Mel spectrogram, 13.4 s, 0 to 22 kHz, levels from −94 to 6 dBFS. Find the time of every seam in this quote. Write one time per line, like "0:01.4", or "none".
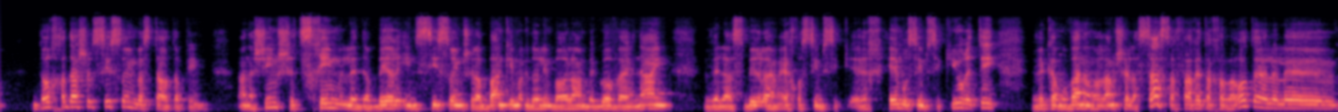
none

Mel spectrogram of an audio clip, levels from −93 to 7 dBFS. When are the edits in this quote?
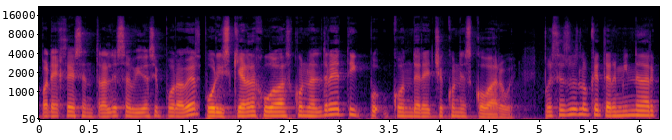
0:01.6
0:04.9

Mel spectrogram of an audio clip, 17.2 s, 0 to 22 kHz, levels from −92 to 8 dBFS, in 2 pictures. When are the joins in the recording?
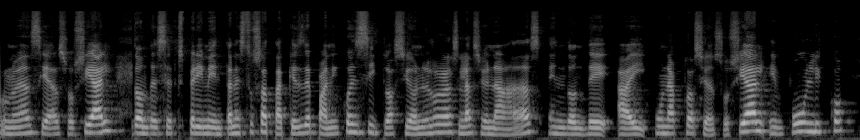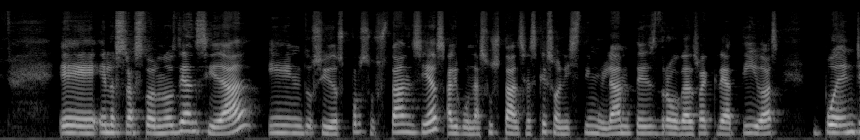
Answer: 0:01.3
0:13.0

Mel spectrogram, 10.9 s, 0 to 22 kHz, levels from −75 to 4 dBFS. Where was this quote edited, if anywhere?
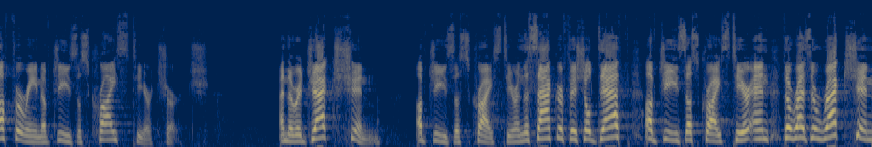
none

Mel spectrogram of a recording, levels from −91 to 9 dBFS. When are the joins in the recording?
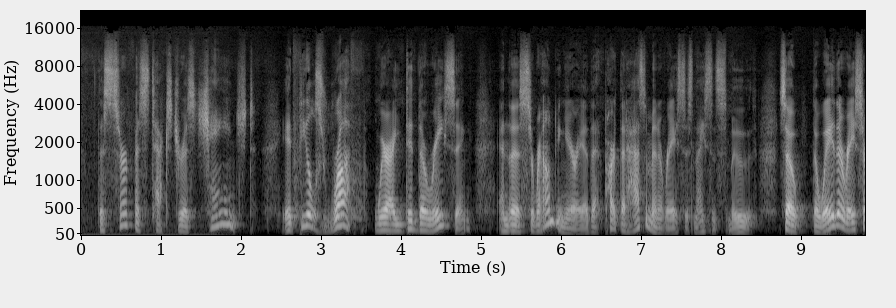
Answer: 0:05.1

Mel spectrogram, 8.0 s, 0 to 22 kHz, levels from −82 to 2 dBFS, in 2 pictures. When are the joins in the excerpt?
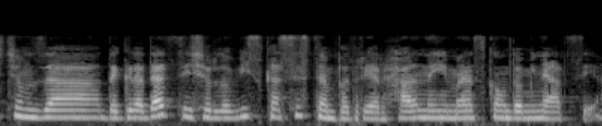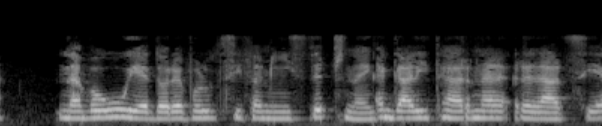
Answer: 0:06.5

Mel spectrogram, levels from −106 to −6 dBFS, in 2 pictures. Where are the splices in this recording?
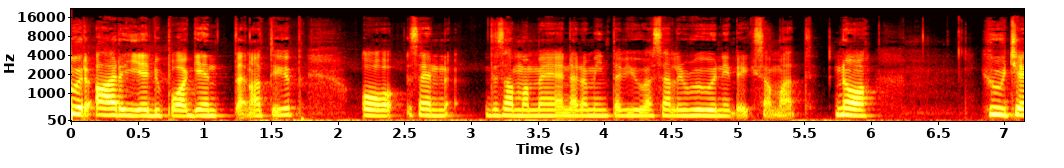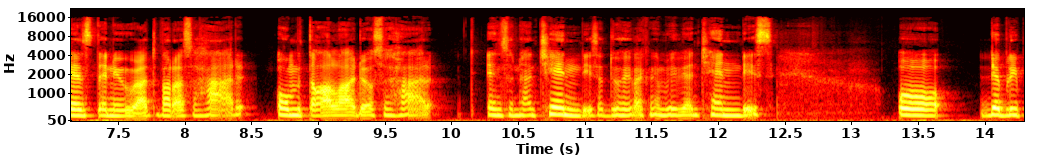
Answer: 0:08.5

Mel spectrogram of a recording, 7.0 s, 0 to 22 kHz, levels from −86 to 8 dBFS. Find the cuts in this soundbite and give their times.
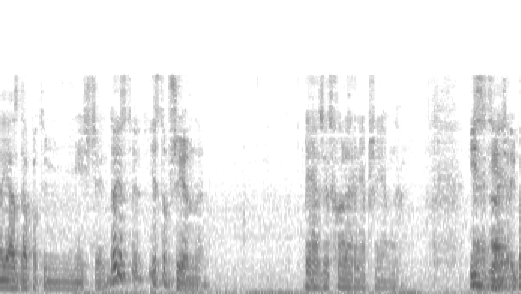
none

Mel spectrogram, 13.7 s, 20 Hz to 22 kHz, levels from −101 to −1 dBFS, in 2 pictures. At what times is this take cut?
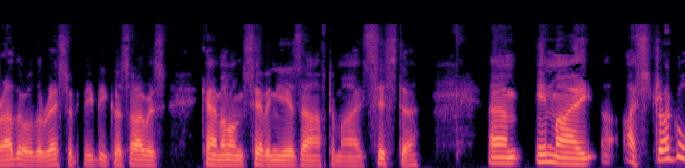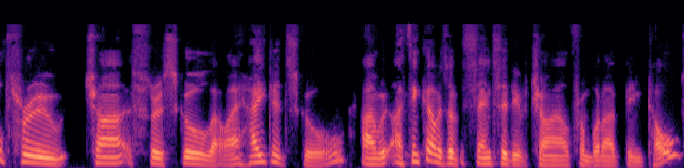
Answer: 0:10.4
0:11.4

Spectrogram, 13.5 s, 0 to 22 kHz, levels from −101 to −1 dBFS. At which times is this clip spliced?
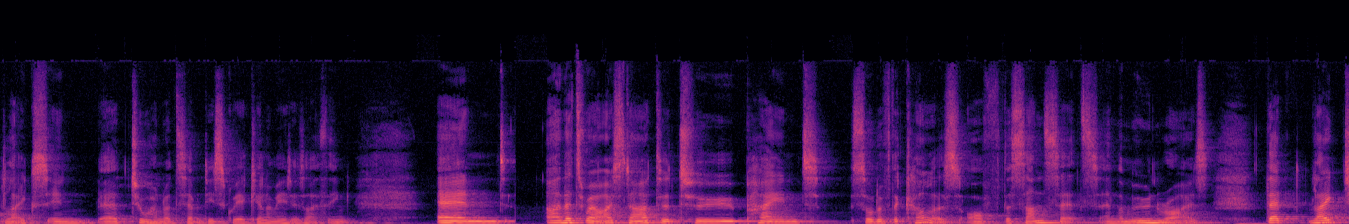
0:01.0

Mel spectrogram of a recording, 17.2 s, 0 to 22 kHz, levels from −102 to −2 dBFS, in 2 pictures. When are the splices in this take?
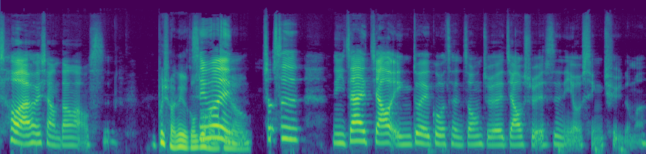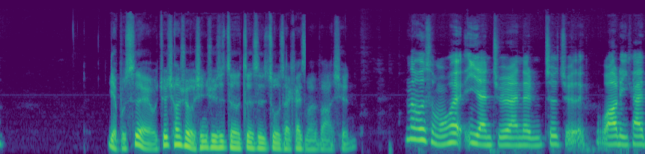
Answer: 0:12.7

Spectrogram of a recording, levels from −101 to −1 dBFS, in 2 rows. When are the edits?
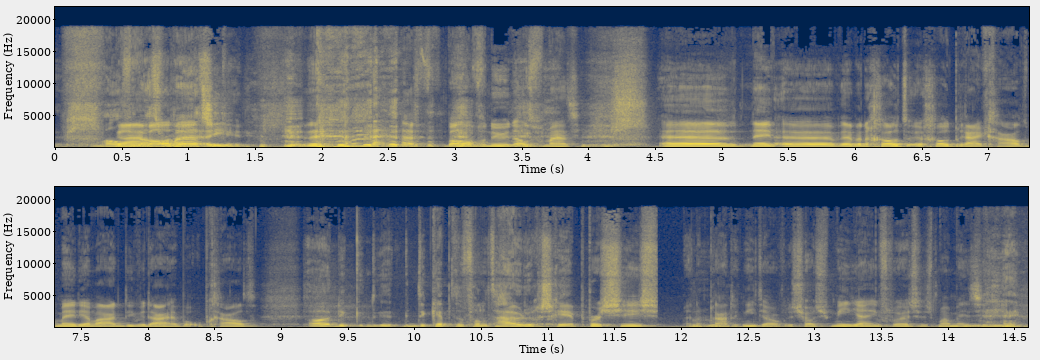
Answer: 0:05.4
0:09.2
0:11.8

